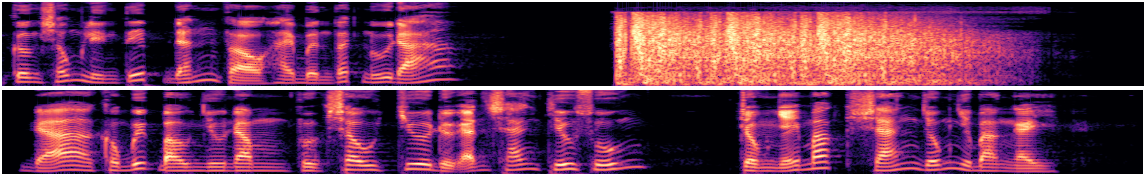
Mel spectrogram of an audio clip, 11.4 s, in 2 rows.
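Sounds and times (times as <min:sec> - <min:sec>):
speech: 0:00.0 - 0:02.4, 0:05.8 - 0:11.1
huge explosion booming up from a deep abyss: 0:03.1 - 0:05.2.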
